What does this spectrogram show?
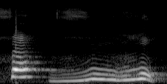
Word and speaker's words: février: I already told you, ER is pronounced A. Février. Vier.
